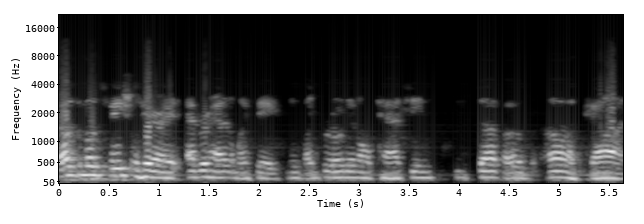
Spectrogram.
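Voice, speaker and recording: A man with an American accent talks at a fairly quick pace in a fairly high pitch. His voice is somewhat breathy and shows big swings in loudness. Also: ordinary pitch variation. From central Ohio. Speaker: military veteran and online artist. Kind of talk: casual chat.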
